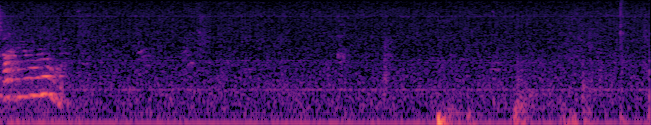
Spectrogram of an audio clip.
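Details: Six-week-old blenheim Cavalier King Charles Spaniel puppies, a litter of five born to Paris and Spike, in an indoor puppy pen; one brief, high, wavering whimper at the start, then a quiet room with steady electrical hum and a few soft thumps.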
